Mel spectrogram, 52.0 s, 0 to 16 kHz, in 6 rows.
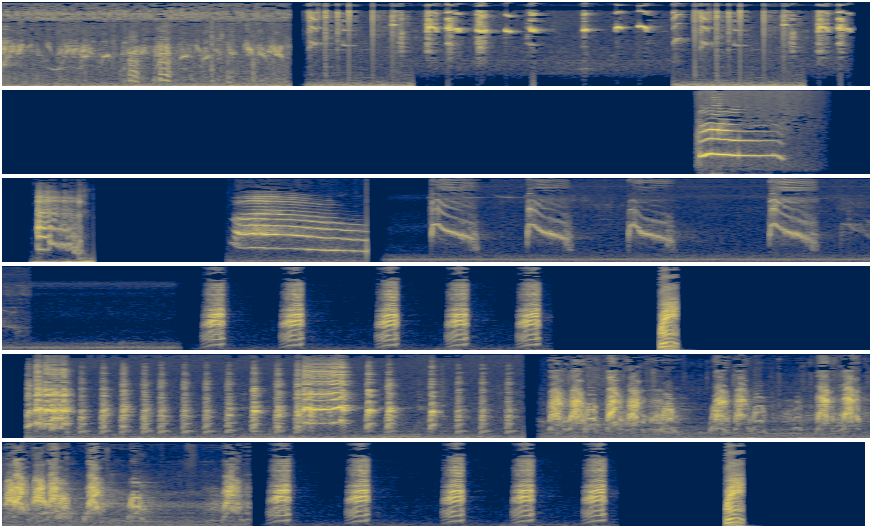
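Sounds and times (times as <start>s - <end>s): small animal chirping: 3.1s - 8.6s, 21.7s - 24.2s, 25.0s - 26.3s
low background hum: 21.3s - 27.9s.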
